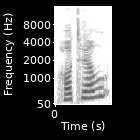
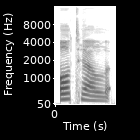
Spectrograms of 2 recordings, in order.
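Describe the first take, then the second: First: The word begins with an audible h sound. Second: The word begins without any h sound.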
